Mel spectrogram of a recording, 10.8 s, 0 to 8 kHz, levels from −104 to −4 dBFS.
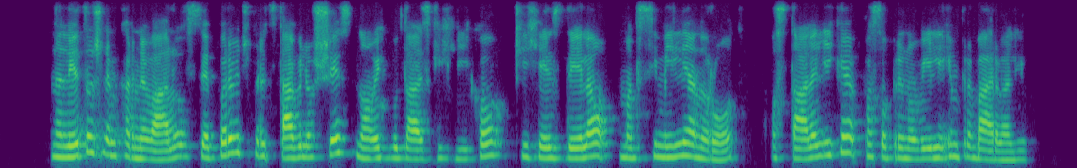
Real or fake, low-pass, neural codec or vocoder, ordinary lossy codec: fake; 7.2 kHz; codec, 16 kHz, 4 kbps, FreqCodec, larger model; Opus, 32 kbps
